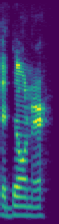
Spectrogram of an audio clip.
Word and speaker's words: Döner: one, finish but off because yes, yeah, the donor, whatever. There's different Döner. pronunciation. Döner. Donor. That's right. You're saying it the German way. Döner. Duna.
